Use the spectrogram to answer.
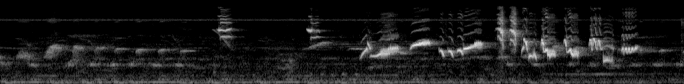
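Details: White-rumped shama song used as a lure to attract wild birds: after faint scattered notes, a loud run of varied whistled phrases, rising slurs and sharp chips packed closely together over the last three seconds.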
